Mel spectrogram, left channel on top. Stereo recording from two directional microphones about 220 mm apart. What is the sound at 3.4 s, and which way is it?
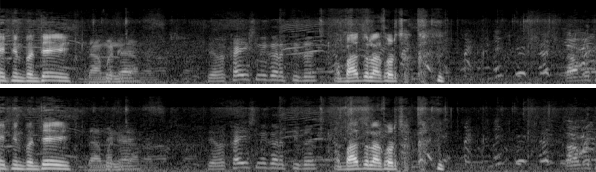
Speech, 5° right (ahead or behind).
